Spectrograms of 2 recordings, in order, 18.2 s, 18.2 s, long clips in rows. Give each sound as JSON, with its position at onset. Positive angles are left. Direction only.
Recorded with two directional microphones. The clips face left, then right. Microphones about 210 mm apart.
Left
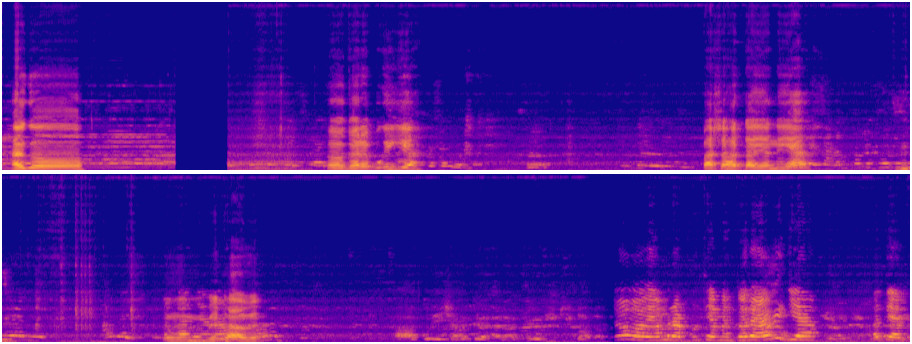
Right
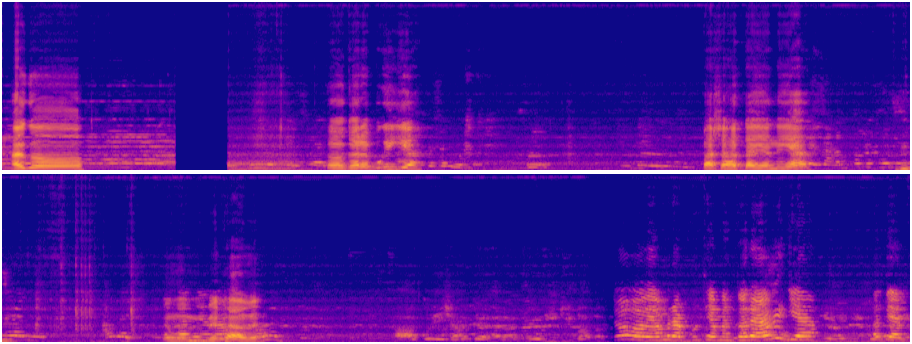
{"t": 0.1, "sound": "music", "side_deg": 20}
{"t": 3.2, "sound": "a woman's voice", "side_deg": 5}
{"t": 7.0, "sound": "a woman's voice", "side_deg": -5}
{"t": 10.7, "sound": "a woman's voice", "side_deg": -5}
{"t": 15.2, "sound": "a woman's voice", "side_deg": 5}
